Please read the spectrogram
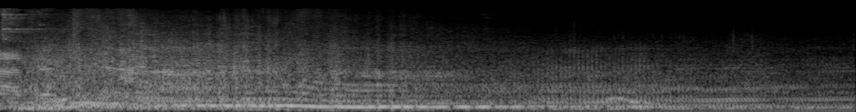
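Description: A car engine going past at speed, its note dropping in pitch as it passes, then holding steady while slowly fading away.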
